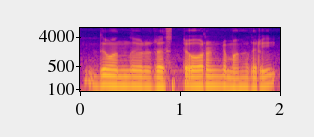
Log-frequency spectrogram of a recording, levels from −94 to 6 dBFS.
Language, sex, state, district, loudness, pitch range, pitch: Tamil, male, Tamil Nadu, Kanyakumari, -14 LUFS, 120-130 Hz, 125 Hz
